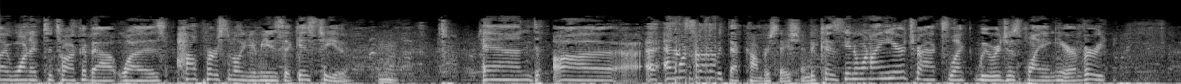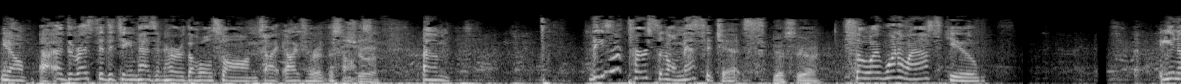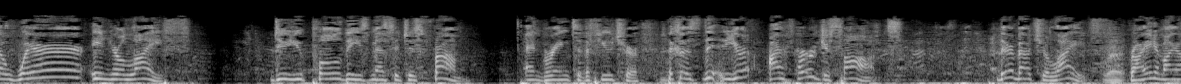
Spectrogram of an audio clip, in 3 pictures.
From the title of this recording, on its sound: Live at the NW Women's Show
